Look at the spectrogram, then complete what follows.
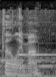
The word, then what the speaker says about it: Thelema: The llama. Did I say it wrong again? No, that's how I say it. The llama. Oh, the llama. Thelema. I think it's Thelema. It's Thelema.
